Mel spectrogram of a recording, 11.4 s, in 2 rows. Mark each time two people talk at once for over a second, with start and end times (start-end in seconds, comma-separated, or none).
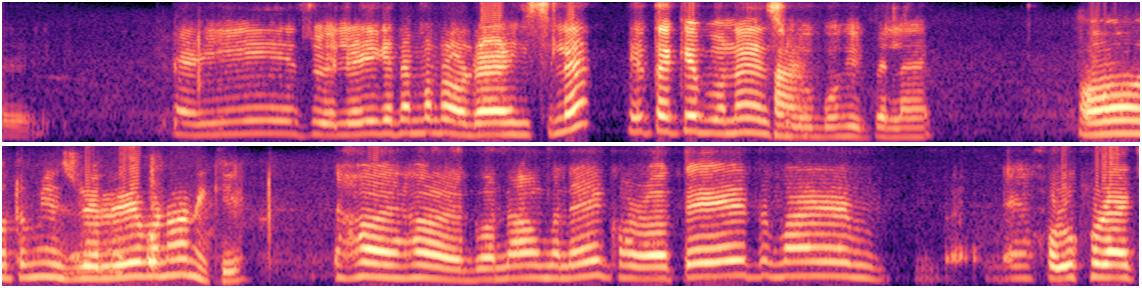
none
